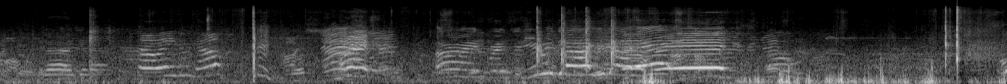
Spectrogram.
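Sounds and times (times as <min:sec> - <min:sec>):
high-pitched shouting voices: 0:03.2 - 0:08.0.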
